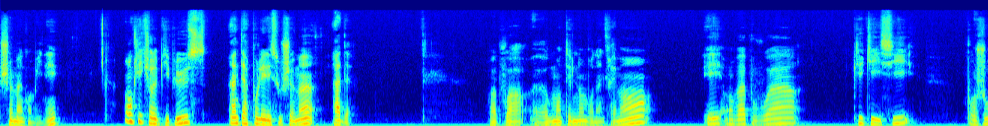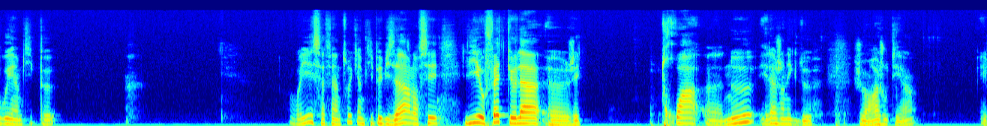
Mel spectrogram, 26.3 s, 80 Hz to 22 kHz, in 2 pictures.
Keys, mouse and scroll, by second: 0.0 click, 0.9 click, 2.3 click, 4.2 click, 7.4-7.7 scroll up 1, 8.0-8.3 scroll up 1, 12.1 click, 13.5-18.2 drag, 19.0 click, 20.8 click, 23.8 click, 25.5 click.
